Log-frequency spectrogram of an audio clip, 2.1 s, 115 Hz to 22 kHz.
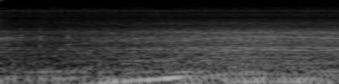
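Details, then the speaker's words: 2007 Dodge Durango after replacing the serpentine-belt idler wheel: engine revs up smooth and even with only a deep exhaust note, no whine above 2000–3000 rpm as before; idler wheel bearing was the source, fixed. "and it's gone hear that wine let's rev it up and it's gone i don't hear it anymore so that idler wheel is definitely the source of that noise"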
